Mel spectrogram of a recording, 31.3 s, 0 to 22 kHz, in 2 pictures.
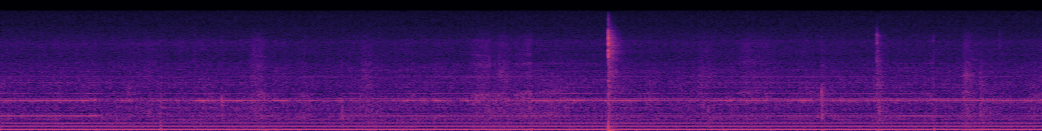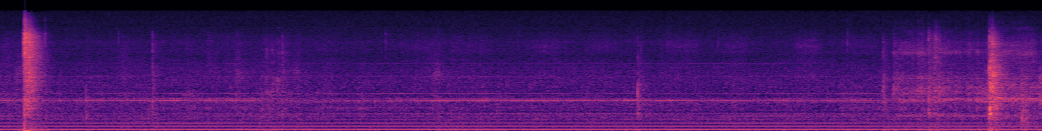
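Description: Festool Conturo KA65 portable edge bander running with a steady hum as it feeds glued edging around a curved panel edge. A few sharp clicks cut in, the loudest about halfway through.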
